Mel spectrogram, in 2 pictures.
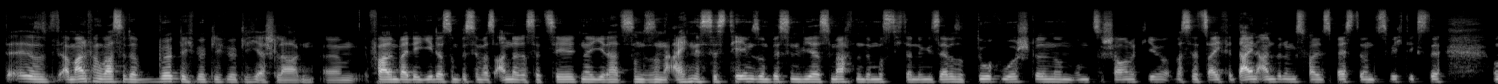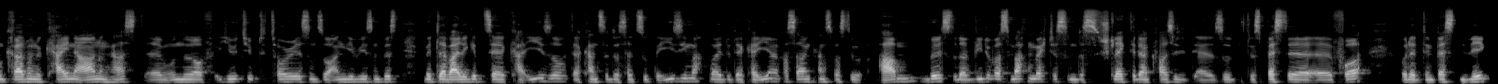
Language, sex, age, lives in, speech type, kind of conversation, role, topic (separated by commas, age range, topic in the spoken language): German, male, 25-29, Germany, conversation, podcast, guest, Wie hast du dir eine wichtige Fähigkeit selbst beigebracht?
